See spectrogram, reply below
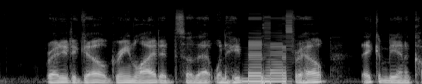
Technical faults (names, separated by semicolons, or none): robotic sound from repeated short buffers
